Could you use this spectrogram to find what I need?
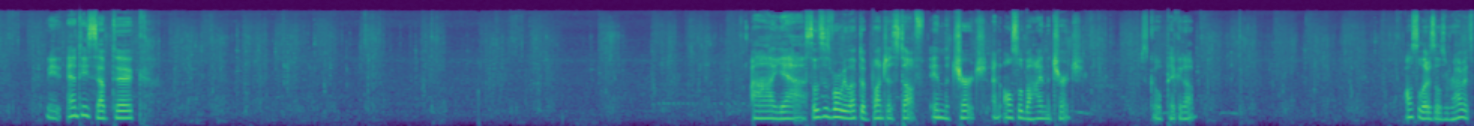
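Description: A young woman talks into a close microphone in short bursts.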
